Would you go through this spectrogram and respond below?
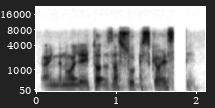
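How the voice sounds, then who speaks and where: Bright-voiced Brazilian man teaching, with a cold. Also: lowish voice, monotone, rapid-fire, dry recording. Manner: informal, conversational, addresses students directly. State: recovering from a cold. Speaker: high school physics teacher. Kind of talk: informal online class announcements. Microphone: microphone.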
